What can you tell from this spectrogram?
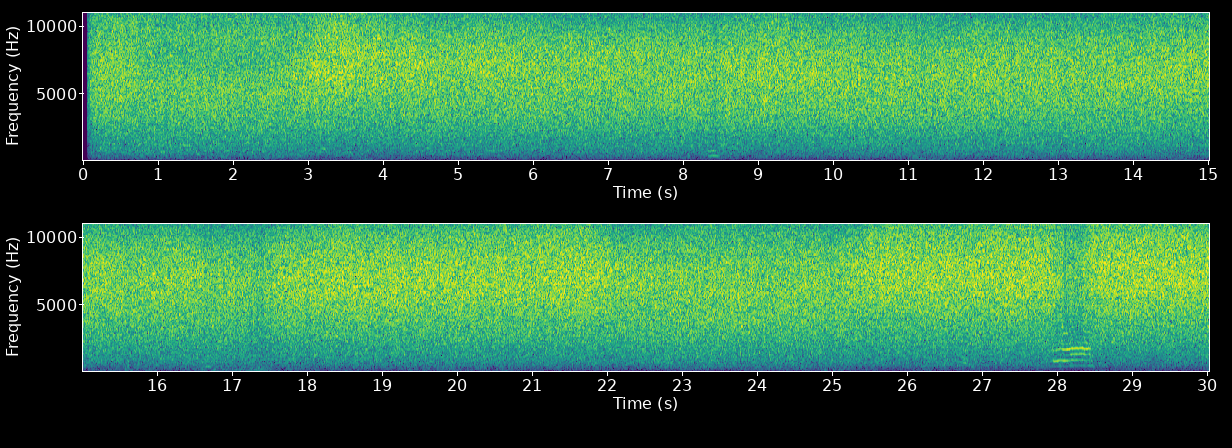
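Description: Cusarare Waterfall and its stream running over boulders, a steady, dense rush of water without a break. Near the end comes one short voice.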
